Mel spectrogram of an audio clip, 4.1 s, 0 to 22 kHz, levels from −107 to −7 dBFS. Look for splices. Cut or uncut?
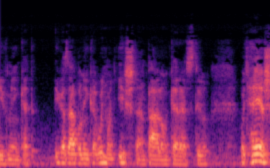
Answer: cut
